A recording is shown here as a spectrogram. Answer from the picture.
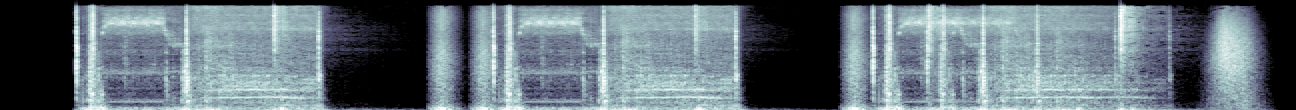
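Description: Mechanical whirring sound effect with clicks and a low rumble, like a motorised mechanism sliding. It is heard three times, each about three seconds long, with short pauses between, accompanying an animated logo intro.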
